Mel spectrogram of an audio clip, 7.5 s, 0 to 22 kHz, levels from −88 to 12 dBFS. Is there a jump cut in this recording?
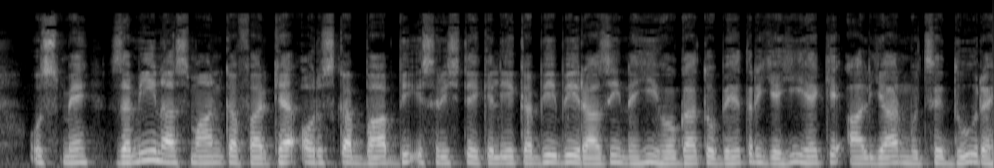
yes; 1 cut; at 5.6 s

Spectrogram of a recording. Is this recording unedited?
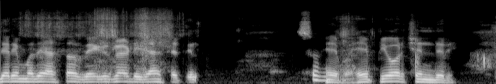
yes; 0 cuts

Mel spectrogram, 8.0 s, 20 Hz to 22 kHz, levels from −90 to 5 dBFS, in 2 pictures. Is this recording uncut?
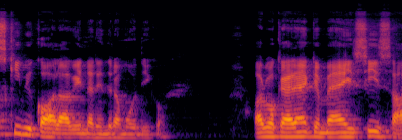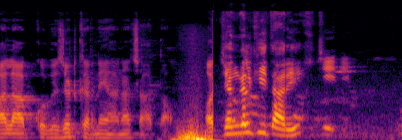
no; 1 cut; at 6.1 s

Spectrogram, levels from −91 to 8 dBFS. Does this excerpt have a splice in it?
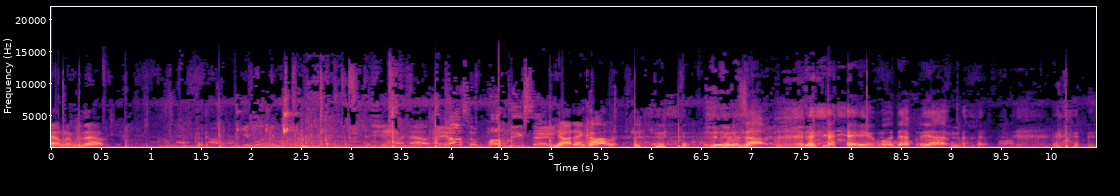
no; 0 cuts

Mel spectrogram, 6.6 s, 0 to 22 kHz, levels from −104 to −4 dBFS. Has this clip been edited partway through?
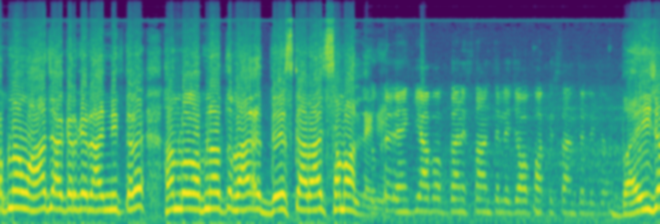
yes; 1 cut; at 3.9 s

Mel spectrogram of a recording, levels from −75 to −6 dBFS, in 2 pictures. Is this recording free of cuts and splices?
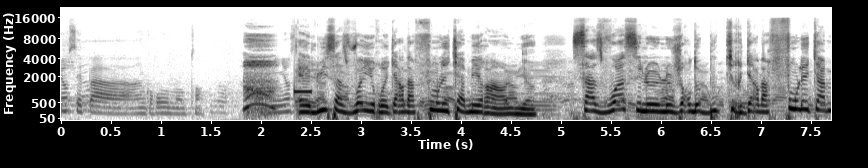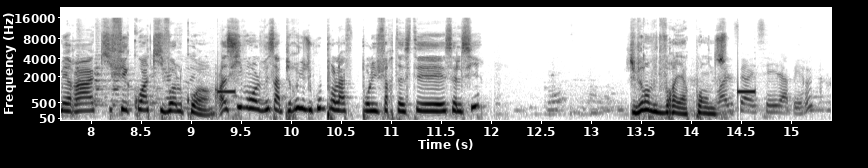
no; 2 cuts; at 2.3 s, 9.3 s

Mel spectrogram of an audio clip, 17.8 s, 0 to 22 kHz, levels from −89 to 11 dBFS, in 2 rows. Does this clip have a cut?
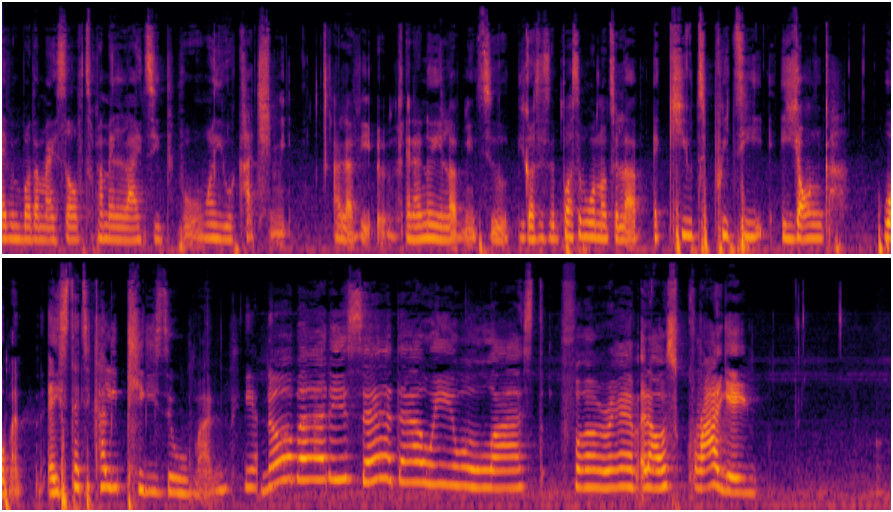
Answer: yes; 2 cuts; at 3.0 s, 11.5 s

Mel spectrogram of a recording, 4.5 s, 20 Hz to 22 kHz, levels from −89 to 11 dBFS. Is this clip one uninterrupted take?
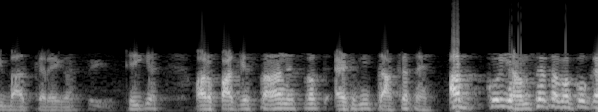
no; 1 cut; at 3.2 s

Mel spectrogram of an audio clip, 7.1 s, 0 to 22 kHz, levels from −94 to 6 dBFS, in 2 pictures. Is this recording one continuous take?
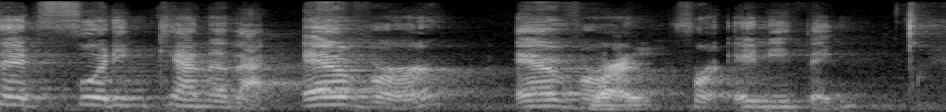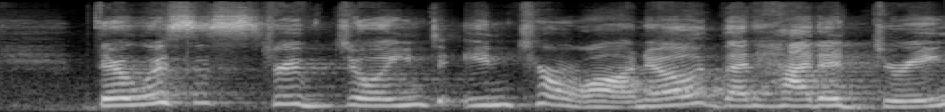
yes; 0 cuts

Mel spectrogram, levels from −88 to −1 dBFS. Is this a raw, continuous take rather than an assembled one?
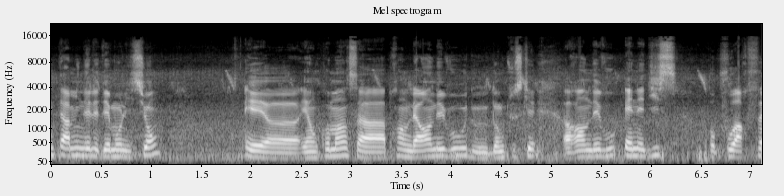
yes; 0 cuts

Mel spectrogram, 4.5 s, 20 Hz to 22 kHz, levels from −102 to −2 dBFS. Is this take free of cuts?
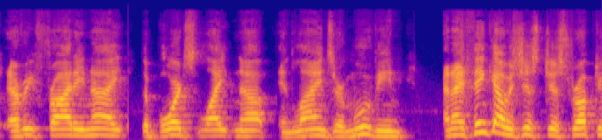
no; 3 cuts; at 0.9 s, 2.1 s, 3.2 s

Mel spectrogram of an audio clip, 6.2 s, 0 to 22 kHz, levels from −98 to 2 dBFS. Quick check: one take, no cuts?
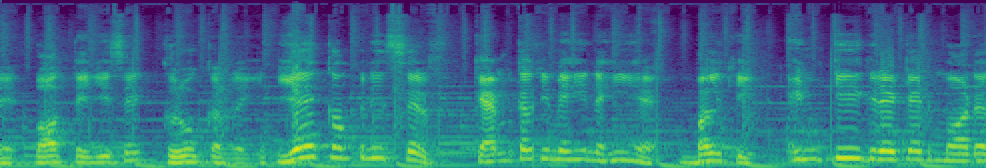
yes; 0 cuts

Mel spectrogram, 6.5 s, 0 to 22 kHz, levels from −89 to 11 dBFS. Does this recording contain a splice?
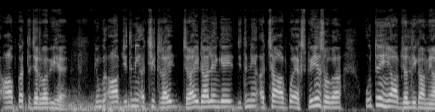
no; 0 cuts

